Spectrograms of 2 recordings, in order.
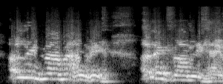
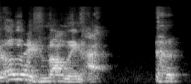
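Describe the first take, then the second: First: High, loud, rousing call; hollered catchphrase. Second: Said in the usual way. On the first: Acted. Host repeats a viewer's greeting to the chat, hollering it.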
